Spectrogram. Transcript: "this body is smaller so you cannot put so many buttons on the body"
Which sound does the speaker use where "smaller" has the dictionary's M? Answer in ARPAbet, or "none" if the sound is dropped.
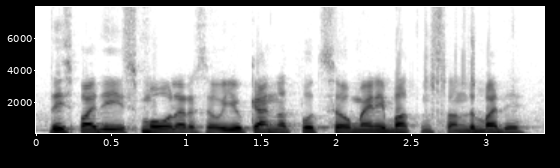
M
